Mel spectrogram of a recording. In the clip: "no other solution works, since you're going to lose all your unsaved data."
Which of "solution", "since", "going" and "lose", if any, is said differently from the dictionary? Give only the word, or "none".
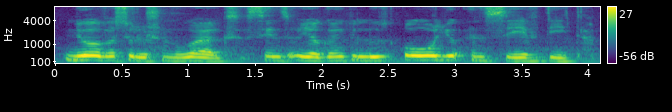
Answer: none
